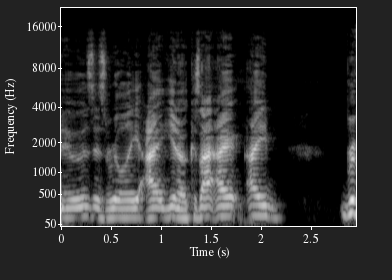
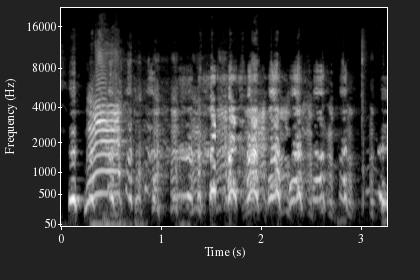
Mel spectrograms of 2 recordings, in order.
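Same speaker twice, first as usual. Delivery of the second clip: high burst of real laughter; loud laughing fit; big laugh; 6 dB louder than usual. Real, not acted. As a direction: crack up helplessly. Host cracks up at story.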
